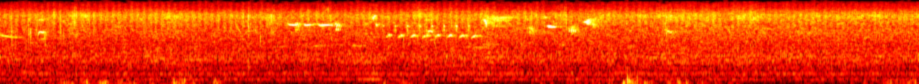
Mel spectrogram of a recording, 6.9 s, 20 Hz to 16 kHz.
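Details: Apiary honey bees around queen cells on day 11, kept out of the wind: an even, low buzzing hum with occasional louder thumps, and light bird twitters and short trills in the background.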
